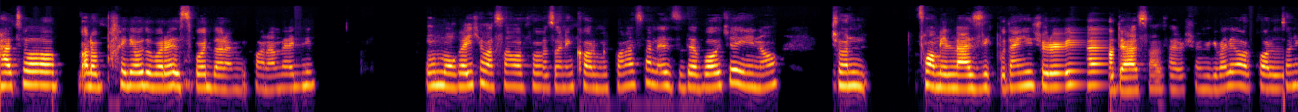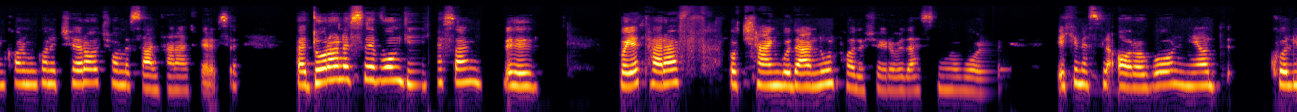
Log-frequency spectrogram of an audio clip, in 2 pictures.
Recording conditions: video call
